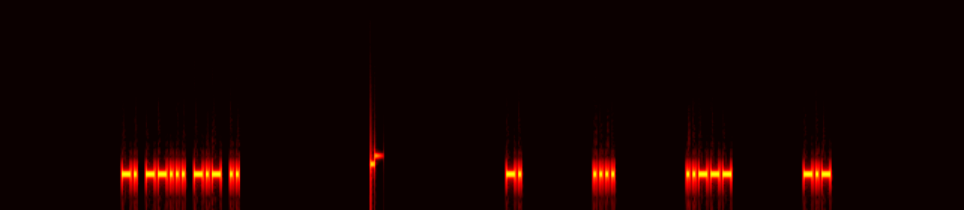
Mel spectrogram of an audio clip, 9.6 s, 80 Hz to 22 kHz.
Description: Morse code, heard as a keyed tone, about 40 wpm, spaced as for 17 wpm, 700 Hz. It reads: N7KI NH2K
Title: USA Call Signs - 4 Characters - 8x Character Spacing - 40wpm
